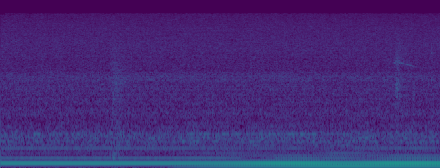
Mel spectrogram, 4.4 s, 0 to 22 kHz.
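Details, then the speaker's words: Miller & Kreisel V-2B subwoofer amplifier, 5 V AC ripple on the 35 V positive supply rising to 10 V with audio fed in: deep steady mains hum swelling and roughening; failed main filter capacitors, replaced to fix. "i've got five volts of ac ripple with no audio coming in let's go ahead and give it a little bit of audio now and if that number goes up then i know i've got a problem in the power supply circuit"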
